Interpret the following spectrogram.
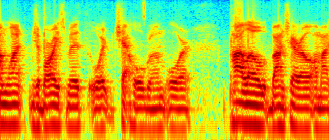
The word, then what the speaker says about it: Holmgren: Oh my God, Chet Holmgren. Whoa, how do you say his name? Holmgren? Holmgren, I believe.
